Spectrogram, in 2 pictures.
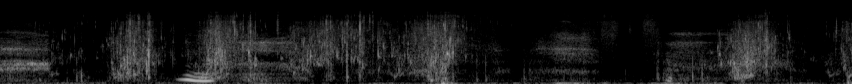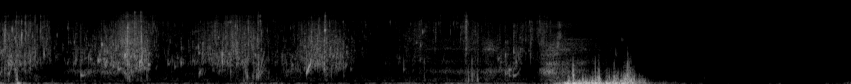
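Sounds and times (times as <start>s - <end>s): boots splashing through puddle: 0.6s - 4.9s, 7.0s - 14.1s.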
